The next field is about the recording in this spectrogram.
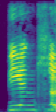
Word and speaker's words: Bianchini: Bianchini.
